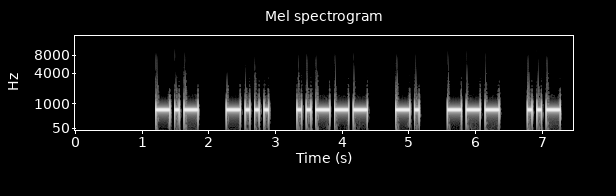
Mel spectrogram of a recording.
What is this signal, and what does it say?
Morse code, heard as a keyed tone, about 17 wpm, spaced as for 12 wpm, 700 Hz. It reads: KB2NOU
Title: USA Call Signs - 6 Characters - 2x Character Spacing - 17wpm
